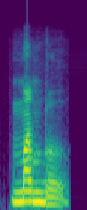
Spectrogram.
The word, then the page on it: mumble: Indian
